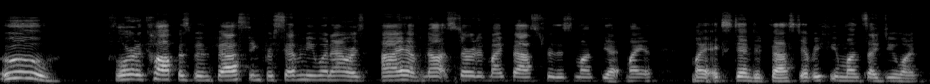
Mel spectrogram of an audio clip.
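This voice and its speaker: A middle-aged woman with a raspy voice, chatting casually to viewers on a live stream as a health coach. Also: lowish voice, steady tone, moderate pace. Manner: chatty, talks straight to viewers.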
